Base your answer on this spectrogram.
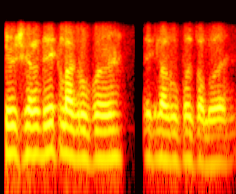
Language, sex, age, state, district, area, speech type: Marathi, male, 60+, Maharashtra, Nanded, rural, conversation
